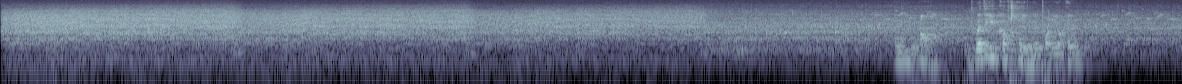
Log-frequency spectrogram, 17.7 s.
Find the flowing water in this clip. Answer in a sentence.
The flowing water can be heard from 0.0 to 17.6 s.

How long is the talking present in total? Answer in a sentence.
The talking can be heard for 3 seconds in total.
